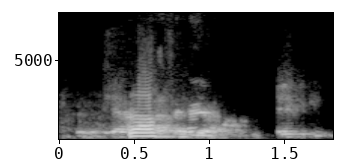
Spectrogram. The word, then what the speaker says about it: rough: Rough. Rough. Rough. Rough. Rough. That is uff. Uff. Rough. So here O-U-G-H is pronounced, the sound is uff.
